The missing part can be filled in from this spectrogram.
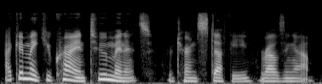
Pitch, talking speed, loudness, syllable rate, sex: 170 Hz, 225 wpm, -18 LUFS, 6.3 syllables/s, female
